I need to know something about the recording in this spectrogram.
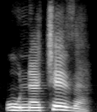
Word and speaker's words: unacheza: So you will stress there on chee. Unacheza unacheza unacheza. So you see it will be different if you said unacheza. So you say unacheza.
